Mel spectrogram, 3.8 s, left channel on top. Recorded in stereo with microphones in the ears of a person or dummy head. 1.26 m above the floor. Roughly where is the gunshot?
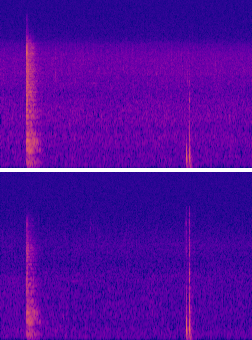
Left.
